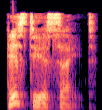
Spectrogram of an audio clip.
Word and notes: histiocyte: British English

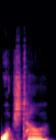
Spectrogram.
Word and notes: watchtower: British English

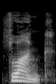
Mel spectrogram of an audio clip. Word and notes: flunk: American English

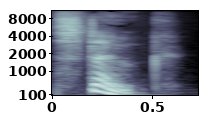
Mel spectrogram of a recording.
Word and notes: stoke: British English

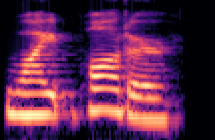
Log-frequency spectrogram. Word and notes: whitewater: American English

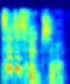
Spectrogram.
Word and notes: satisfaction: British English

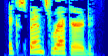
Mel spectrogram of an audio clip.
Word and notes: expense record: British English

